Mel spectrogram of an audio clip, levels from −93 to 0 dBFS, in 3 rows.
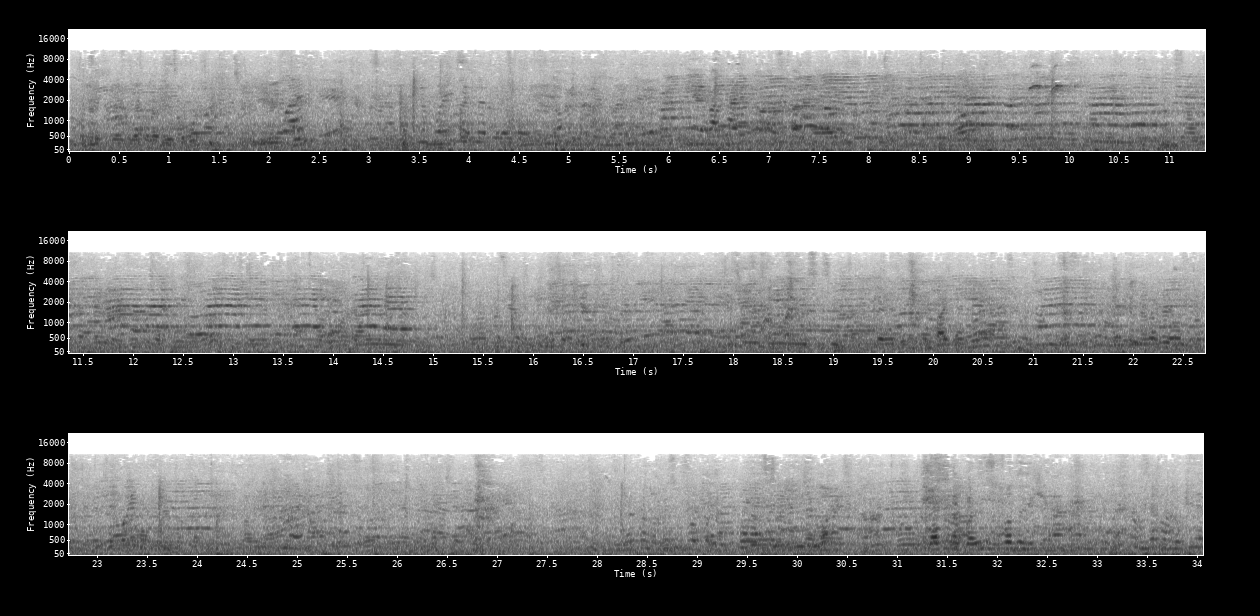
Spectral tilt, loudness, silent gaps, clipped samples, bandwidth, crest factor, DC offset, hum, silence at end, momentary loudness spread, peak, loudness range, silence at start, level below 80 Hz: -6 dB/octave; -27 LUFS; none; under 0.1%; 11.5 kHz; 18 dB; under 0.1%; none; 0 s; 6 LU; -8 dBFS; 4 LU; 0 s; -34 dBFS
